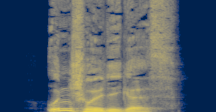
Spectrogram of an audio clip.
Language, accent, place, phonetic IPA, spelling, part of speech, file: German, Germany, Berlin, [ˈʊnʃʊldɪɡəs], unschuldiges, adjective, De-unschuldiges.ogg
- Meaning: strong/mixed nominative/accusative neuter singular of unschuldig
